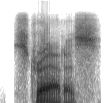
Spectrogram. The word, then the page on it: stratus: American English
